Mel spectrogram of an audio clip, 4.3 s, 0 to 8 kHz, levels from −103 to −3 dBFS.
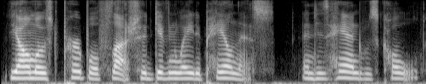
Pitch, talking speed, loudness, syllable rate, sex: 205 Hz, 195 wpm, -19 LUFS, 5.0 syllables/s, female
